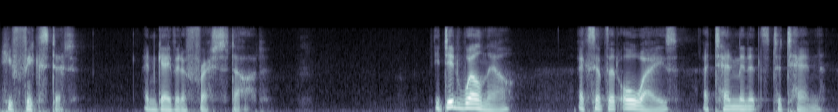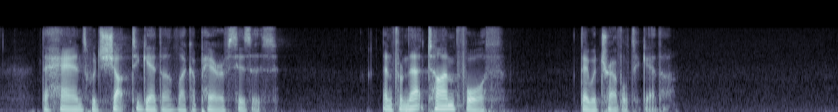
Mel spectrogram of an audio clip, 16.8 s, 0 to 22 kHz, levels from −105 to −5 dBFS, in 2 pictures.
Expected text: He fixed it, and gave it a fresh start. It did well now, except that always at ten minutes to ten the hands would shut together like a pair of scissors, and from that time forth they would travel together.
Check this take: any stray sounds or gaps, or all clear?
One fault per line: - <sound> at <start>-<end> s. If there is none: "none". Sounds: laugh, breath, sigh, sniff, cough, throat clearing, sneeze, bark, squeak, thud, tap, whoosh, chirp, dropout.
none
